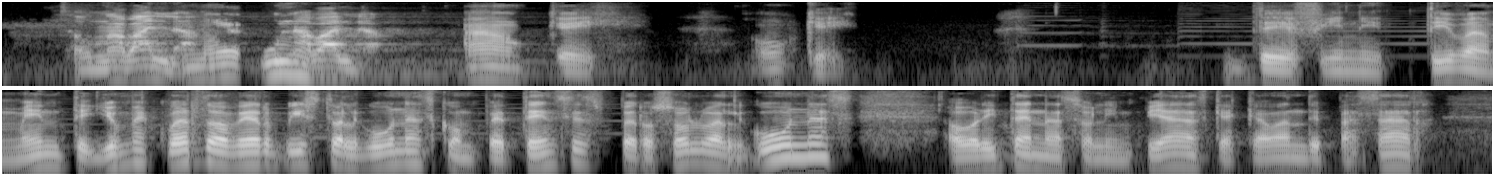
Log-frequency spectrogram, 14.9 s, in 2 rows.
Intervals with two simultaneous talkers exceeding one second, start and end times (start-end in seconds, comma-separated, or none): none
